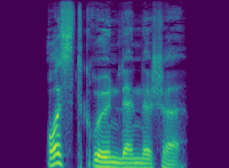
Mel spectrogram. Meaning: inflection of ostgrönländisch: 1. strong/mixed nominative/accusative feminine singular 2. strong nominative/accusative plural 3. weak nominative all-gender singular
- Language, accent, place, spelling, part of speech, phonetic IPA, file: German, Germany, Berlin, ostgrönländische, adjective, [ɔstɡʁøːnˌlɛndɪʃə], De-ostgrönländische.ogg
